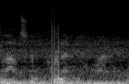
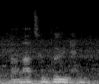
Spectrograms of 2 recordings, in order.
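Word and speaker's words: Lauterbrunnen: to L Bren well I've just found out that the pronunciation is l brunin l brunin so uh I do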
